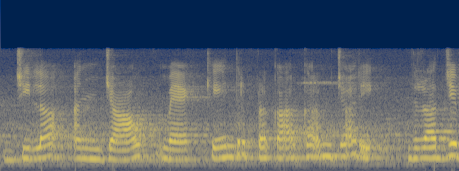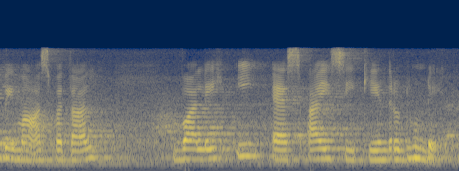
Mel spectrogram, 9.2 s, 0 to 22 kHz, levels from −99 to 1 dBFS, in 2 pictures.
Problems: none marked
